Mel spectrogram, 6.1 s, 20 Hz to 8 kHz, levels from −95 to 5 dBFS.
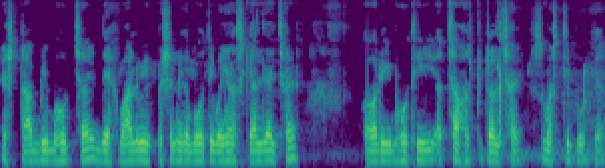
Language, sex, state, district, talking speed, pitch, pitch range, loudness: Maithili, male, Bihar, Samastipur, 230 wpm, 120 Hz, 115-125 Hz, -26 LUFS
